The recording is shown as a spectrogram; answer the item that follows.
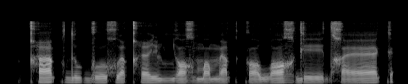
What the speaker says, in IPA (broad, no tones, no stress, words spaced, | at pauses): qʰæqdu ɡoχʷeqʰiːɭ ʎɒʁmɒmæqkɒ wɒʁɡeːdχæːk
